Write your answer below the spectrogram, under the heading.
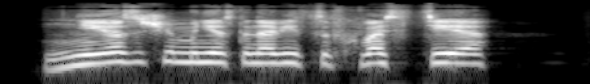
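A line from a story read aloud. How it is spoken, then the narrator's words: Shouting while struggling. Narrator (Russian): кричал Джек, отбиваясь и дергая головой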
